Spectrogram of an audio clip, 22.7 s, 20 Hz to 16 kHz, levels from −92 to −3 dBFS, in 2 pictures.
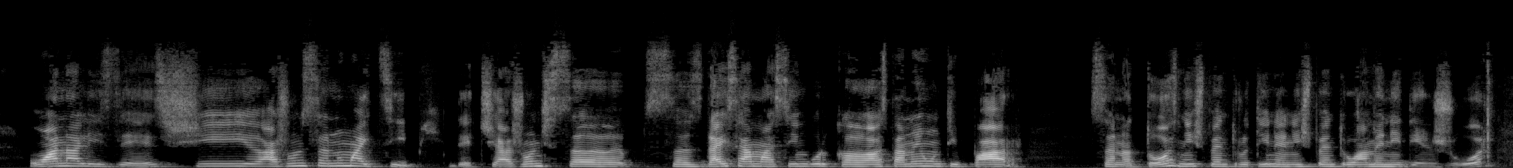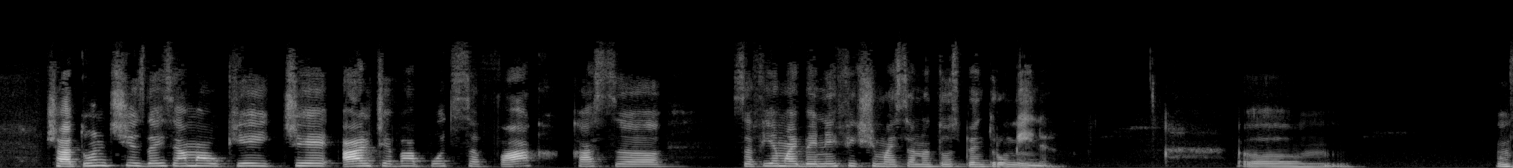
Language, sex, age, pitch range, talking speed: Romanian, female, 20-39, 185-230 Hz, 140 wpm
